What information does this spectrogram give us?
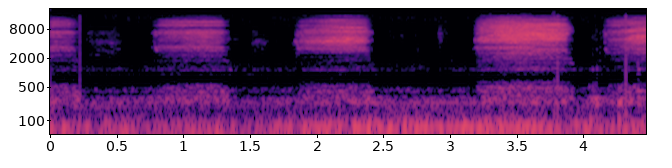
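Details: Nest-box barn owl family in Israel: the adult male visits and touches beaks with his chicks as the female roosts outside. Rasping, noisy hisses of roughly half a second to a second recur with short gaps against a constant low droning background.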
